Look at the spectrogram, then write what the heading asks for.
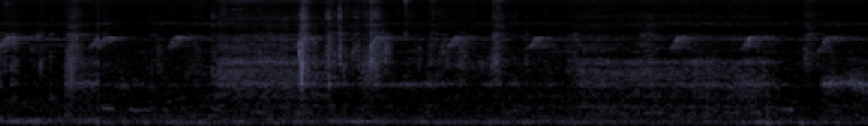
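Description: Faint outdoor ambience with scattered short bird chirps, a second or so apart.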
